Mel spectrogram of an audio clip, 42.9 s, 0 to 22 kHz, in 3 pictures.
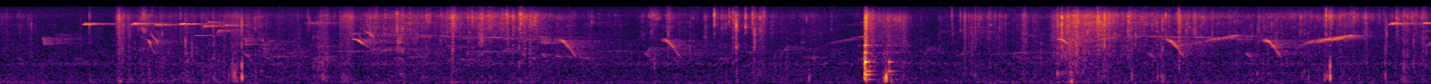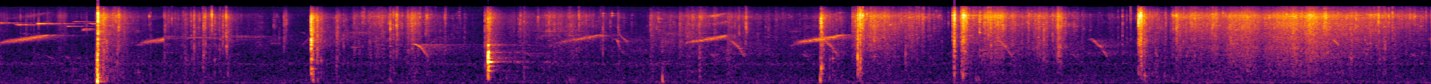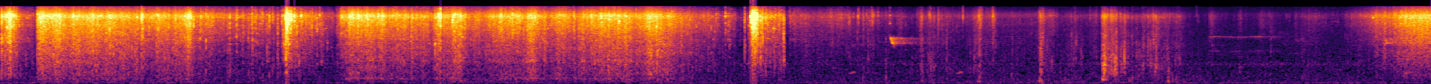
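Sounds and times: charcoal crunching clatter: 0:15.3 - 0:16.7, 0:22.5 - 0:36.5.

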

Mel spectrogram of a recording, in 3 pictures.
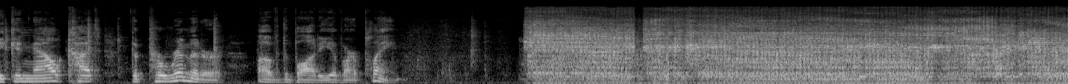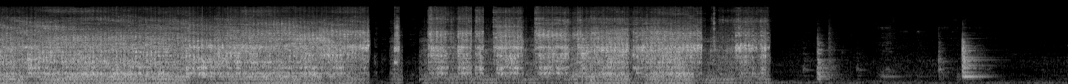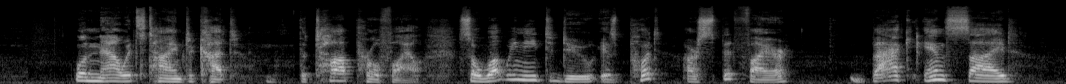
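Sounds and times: scroll saw cutting wood: 0:05.2 - 0:18.4.

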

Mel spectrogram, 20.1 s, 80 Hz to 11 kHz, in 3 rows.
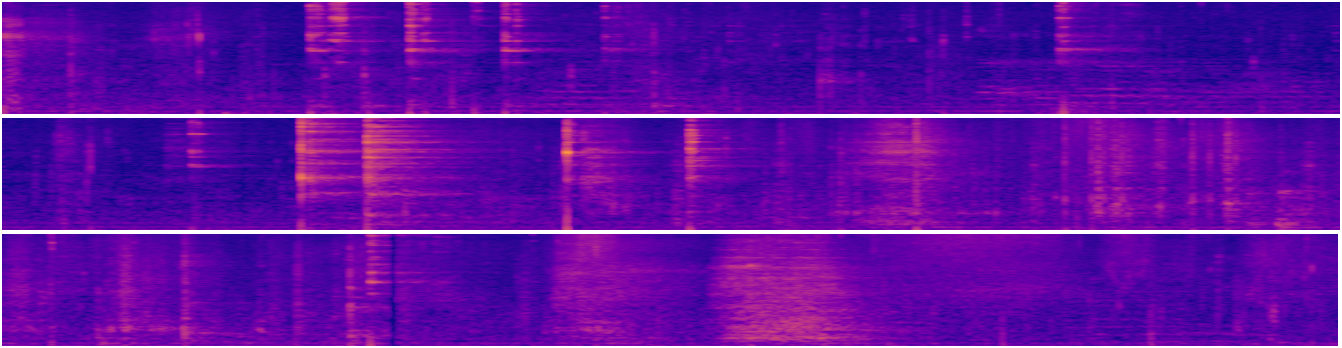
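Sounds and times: metal spoon clinking on dishes: 0:01.5 - 0:03.8, 0:05.2 - 0:05.7, 0:07.5 - 0:10.6
soft scraping and rustling: 0:10.5 - 0:20.0.

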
